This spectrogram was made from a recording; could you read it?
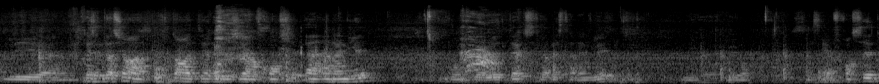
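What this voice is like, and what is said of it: Strong Spanish accent in French. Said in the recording (French): “je vais m'exprimer en français, mais ce n'est pas ma langue maternelle. Donc je vous prie d'abord de m'excuser du fort accent espagnol.”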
